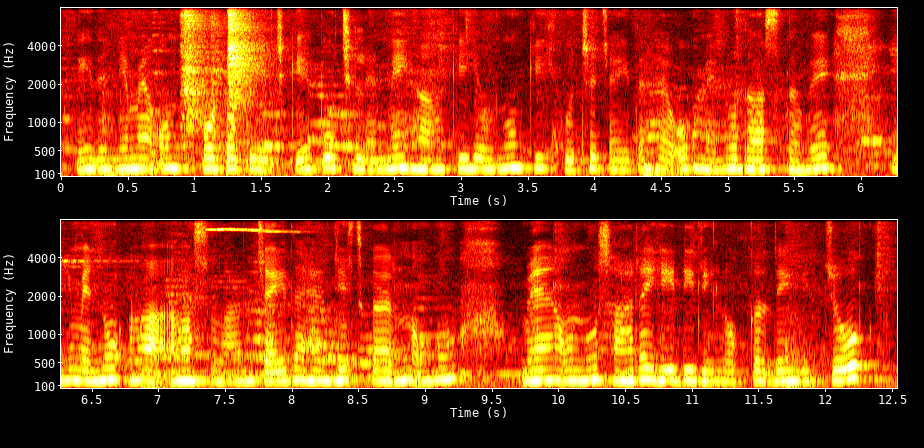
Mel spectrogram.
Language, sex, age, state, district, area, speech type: Punjabi, female, 30-45, Punjab, Jalandhar, urban, spontaneous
